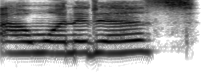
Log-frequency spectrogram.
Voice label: D Wanna Fem Voc Dry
